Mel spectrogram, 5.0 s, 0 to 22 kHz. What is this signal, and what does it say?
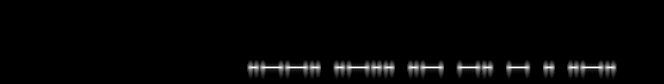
Morse code, heard as a keyed tone, about 26 wpm, 700 Hz. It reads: PLANTER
